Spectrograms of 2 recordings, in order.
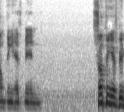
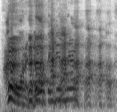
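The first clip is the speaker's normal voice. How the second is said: high, loud laughing disbelief; laughing, higher and louder; 10 semitones higher, 7 dB louder than usual. Real, not acted. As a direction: laugh it out, half horrified. Laughing about Bill Cosby room.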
